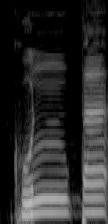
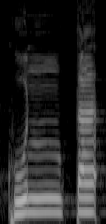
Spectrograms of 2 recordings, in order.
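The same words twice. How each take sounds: No difference in how they are said.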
